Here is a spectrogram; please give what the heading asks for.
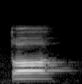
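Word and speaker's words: ت: এটা আমাদের জিহ্বার আগা সামনের উপরের দুই দাঁতের আগার সঙ্গে লাগবে। সামনের আগা জিহ্বার আগা সামনের উপরের দুই দাঁতের আগার সঙ্গে লাগবে। লেগে উচ্চারিত হবে ত এরকম ভাবে।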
